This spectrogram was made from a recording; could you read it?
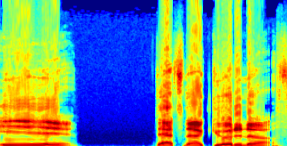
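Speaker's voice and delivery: annoying, loud, drawn-out nagging voice. Imitating the inner editor voice every writer hears: annoying inner critic voice. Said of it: "that annoying voice".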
